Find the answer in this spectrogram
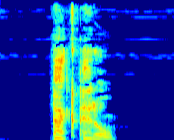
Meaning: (verb) 1. To pedal backwards on a bicycle 2. To step backwards 3. To distance oneself from an earlier claim or statement; back off from an idea; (noun) An act of backpedalling (in any sense)
- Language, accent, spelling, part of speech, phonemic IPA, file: English, Australia, backpedal, verb / noun, /ˈbækˌpɛdəɫ/, En-au-backpedal.ogg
